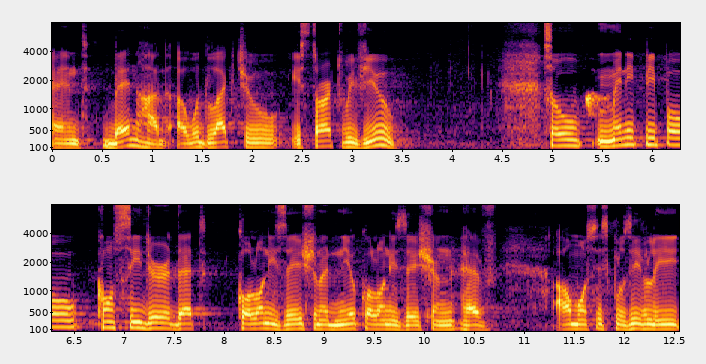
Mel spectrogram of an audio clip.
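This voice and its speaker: Fairly low male voice with a Brazilian accent, at a fairly slow pace. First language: Portuguese. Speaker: panel moderator. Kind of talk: panel discussion moderation; reading aloud.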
